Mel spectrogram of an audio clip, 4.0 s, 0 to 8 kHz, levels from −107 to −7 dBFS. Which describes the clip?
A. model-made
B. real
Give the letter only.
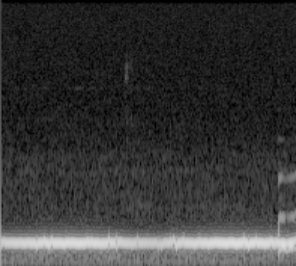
A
